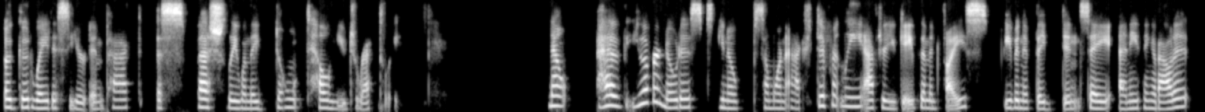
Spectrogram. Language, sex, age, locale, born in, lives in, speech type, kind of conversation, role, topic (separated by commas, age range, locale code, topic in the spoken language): English, female, 20-24, en-US, United States, United States, read, expert-assistant, expert, How can helping others build your confidence?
